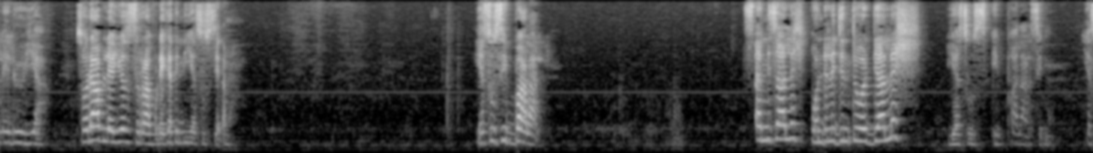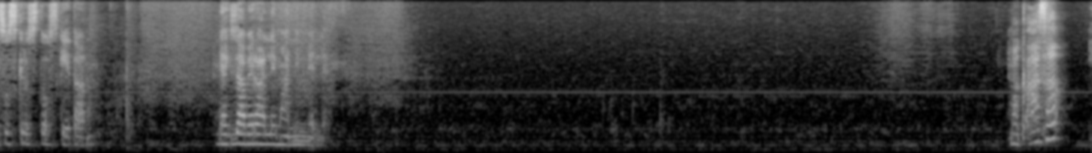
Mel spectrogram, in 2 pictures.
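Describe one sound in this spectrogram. A young woman speaks calmly in pauses, heard through an online call.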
